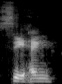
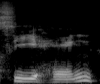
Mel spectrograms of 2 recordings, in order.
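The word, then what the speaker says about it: 師兄: say it in Chinese wait see hang it's two high-level tones it's not a C hang C hang C hang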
